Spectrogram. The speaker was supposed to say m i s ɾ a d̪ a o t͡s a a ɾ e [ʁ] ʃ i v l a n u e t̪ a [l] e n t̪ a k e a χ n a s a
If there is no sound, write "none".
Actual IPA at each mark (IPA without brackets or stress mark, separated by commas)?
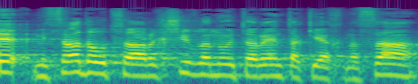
χ, ɾ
